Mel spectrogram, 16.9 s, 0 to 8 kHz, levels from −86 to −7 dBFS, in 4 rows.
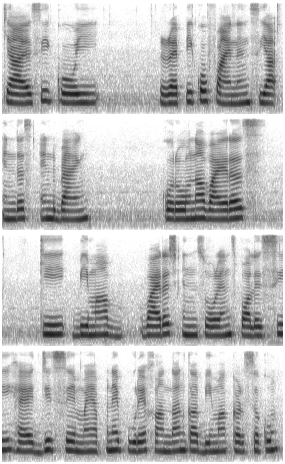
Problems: constant background noise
